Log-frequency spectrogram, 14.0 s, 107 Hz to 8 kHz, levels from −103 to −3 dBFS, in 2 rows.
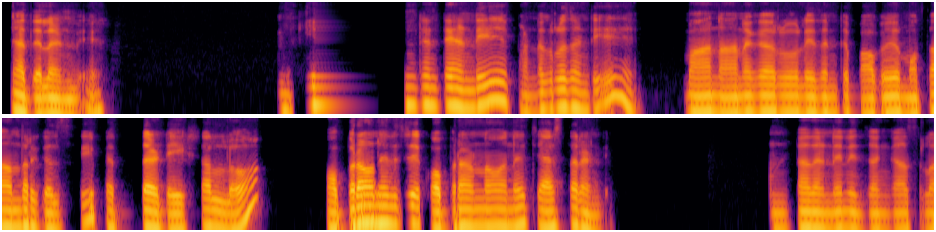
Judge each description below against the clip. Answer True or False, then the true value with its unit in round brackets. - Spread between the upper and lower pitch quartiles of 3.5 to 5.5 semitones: True (4.0 semitones)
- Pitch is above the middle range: False (110 Hz)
